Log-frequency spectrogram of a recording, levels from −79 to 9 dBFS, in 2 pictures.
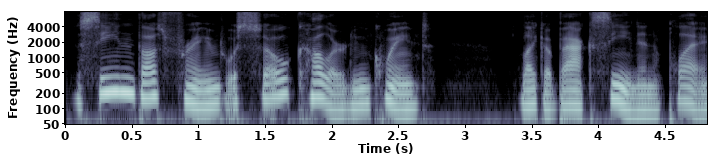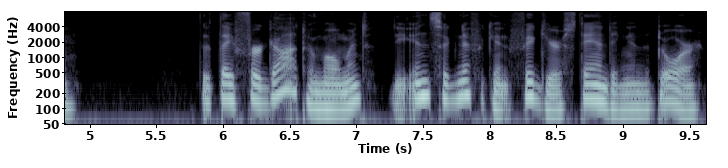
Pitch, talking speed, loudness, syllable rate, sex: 130 Hz, 175 wpm, -20 LUFS, 5.4 syllables/s, male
